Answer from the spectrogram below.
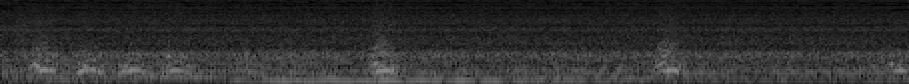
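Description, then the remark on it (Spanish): A dog barks in a quick run of four or so yaps, then lets out two more single barks spaced a second or so apart, over a steady low background hum. “Este maldito perro no se calla, la tele no funciona.”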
